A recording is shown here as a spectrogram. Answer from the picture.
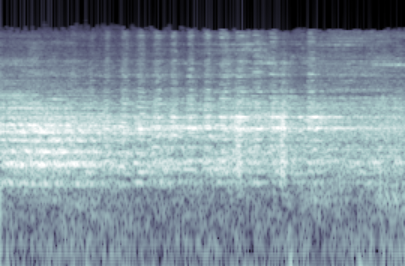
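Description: A film soundtrack of held, chord-like tones and effects playing through the Nook Color tablet's small built-in mono speaker, thin and without bass.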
